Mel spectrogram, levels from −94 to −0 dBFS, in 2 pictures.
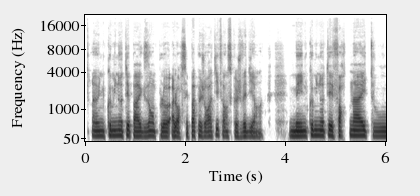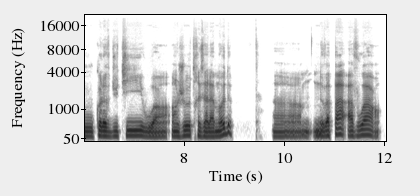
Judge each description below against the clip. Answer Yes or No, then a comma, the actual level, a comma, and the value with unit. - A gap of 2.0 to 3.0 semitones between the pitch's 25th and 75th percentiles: Yes, narrow, 2.4 semitones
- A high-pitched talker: No, low, 115 Hz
